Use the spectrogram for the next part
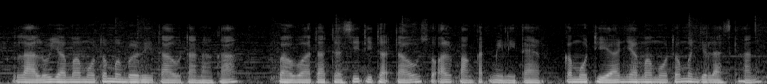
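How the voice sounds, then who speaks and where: Man, scripted recap narration, monotone delivery, dark soft timbre. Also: on the low side. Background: music.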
